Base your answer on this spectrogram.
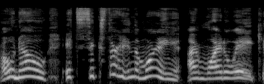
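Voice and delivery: high, put-on exasperated outburst; mock frustration. Woken partner at six thirty, frustrated mock outburst. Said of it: "getting frustrated. And I'm like".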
